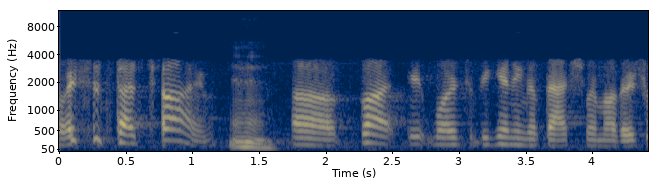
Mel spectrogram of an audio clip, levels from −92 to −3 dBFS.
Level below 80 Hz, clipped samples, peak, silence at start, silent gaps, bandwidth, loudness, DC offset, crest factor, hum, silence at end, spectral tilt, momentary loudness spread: -80 dBFS; under 0.1%; -14 dBFS; 0 s; none; 5.6 kHz; -36 LUFS; under 0.1%; 22 dB; none; 0 s; -7.5 dB/octave; 10 LU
